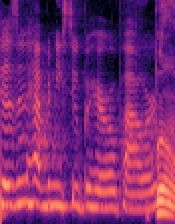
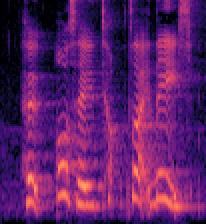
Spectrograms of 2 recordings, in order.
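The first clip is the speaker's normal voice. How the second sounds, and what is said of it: Put-on Cockney accent. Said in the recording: “Cockney accent.”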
